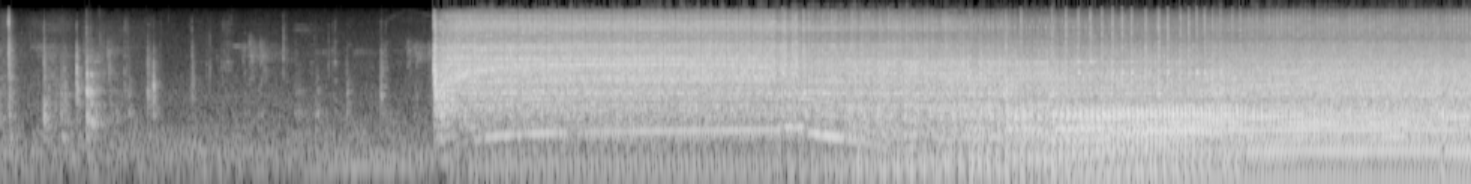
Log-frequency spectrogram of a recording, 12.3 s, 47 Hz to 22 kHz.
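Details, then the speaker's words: Toro Power Clear 621E snowblower, 163cc OHV four-stroke single, on external tank, choke on, key start: catches and revs wander up and down; surging idle, likely faulty carburetor, probably another new carb needed. "oh my key works anyway yeah still surging ah damn another new carb i guess you"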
